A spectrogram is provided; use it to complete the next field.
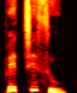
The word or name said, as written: ಪಾಚಿಸು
